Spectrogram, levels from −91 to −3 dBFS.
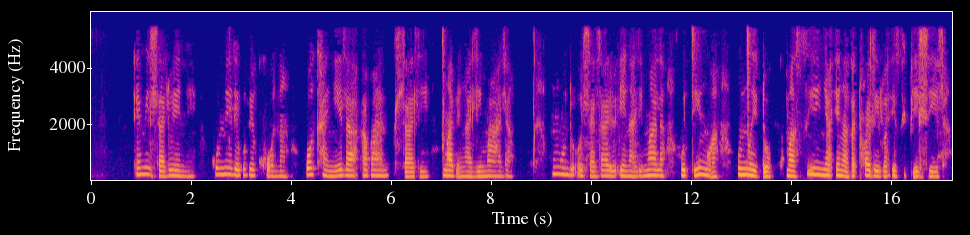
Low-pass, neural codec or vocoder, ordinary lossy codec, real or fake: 5.4 kHz; vocoder, 22.05 kHz, 80 mel bands, HiFi-GAN; MP3, 32 kbps; fake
